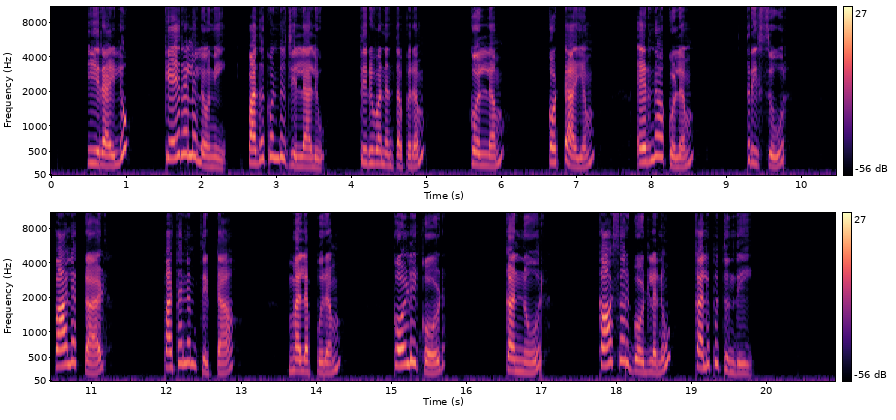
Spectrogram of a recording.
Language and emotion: Telugu, neutral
